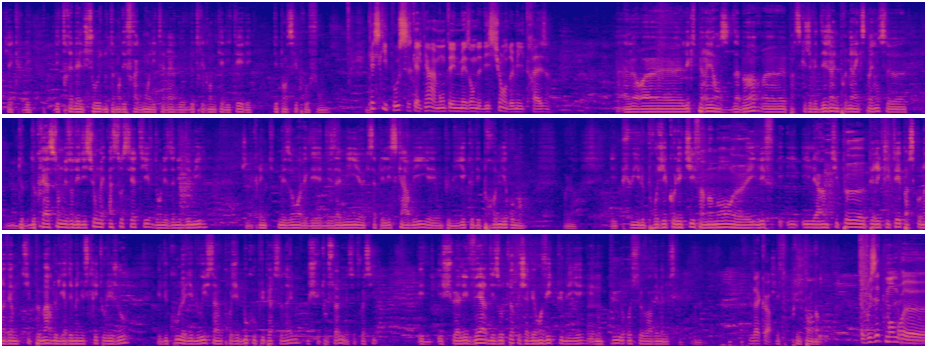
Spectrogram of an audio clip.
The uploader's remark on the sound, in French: Nous sommes le 18 septembre 2022 et assis à une table du bar le Clémenceau de Jard sur mer. Assis à une table du bar le Clémenceau de Jard sur mer, nous recevons des auteurs et des éditeurs qui participent à Escale Littéraire, le festival proposé par la communauté de commune Vendée Grand littoral.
